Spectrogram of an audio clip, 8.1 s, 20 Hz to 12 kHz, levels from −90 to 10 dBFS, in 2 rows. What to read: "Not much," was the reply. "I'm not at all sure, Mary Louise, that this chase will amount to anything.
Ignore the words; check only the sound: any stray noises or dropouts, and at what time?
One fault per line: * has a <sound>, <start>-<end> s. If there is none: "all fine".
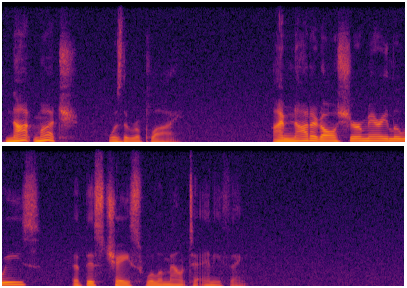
all fine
